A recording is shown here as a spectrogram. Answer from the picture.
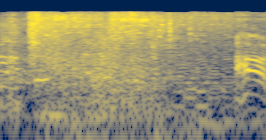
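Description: Crash sound effect of an auto-rickshaw smashing apart: a sharp smash at the start, then a noisy clatter of breaking debris that dies away over about a second and a half.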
